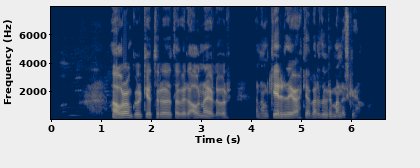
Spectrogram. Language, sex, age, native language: Icelandic, male, 60-69, Icelandic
